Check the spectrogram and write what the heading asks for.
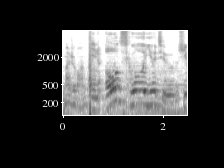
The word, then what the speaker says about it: Magibon: That was Maggie Bond? Maggie Bond. Is it pronounced Magibon or Magibon? I always pronounce it Magibon.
